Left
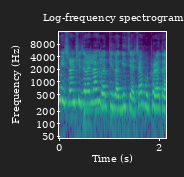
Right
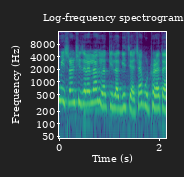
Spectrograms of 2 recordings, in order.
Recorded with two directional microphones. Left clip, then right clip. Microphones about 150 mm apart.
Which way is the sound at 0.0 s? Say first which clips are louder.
Right 6 dB; 35° right (ahead or behind).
